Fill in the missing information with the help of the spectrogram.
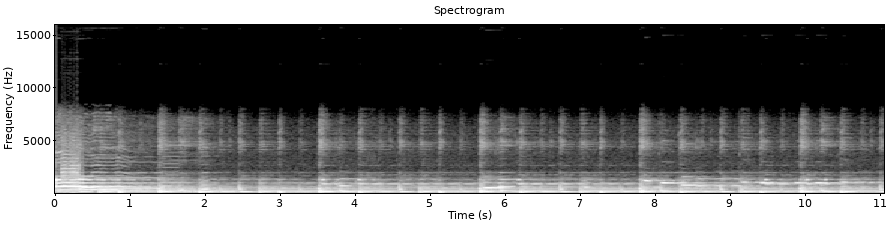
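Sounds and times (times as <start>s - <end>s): man singing: 0.0s - 2.2s
backing music with steady beat: 0.0s - 11.0s.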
